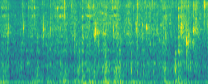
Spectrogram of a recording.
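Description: Fish fingers frying in a pan of oil, a faint steady sizzle with scattered small clicks, together with a wire whisk stirring mashed potato in a steel pot.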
